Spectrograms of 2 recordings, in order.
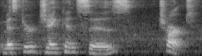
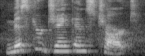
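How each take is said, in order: First: The possessive Jenkins has three syllables. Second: The possessive Jenkins has two syllables. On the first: "I added a syllable when I did that" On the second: "you notice this is two syllables"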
